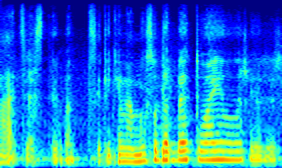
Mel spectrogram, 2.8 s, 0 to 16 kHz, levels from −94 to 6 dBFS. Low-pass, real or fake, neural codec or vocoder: 14.4 kHz; fake; codec, 32 kHz, 1.9 kbps, SNAC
